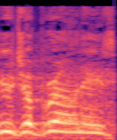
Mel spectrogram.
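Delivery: very high, loud wrestling promo shout.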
